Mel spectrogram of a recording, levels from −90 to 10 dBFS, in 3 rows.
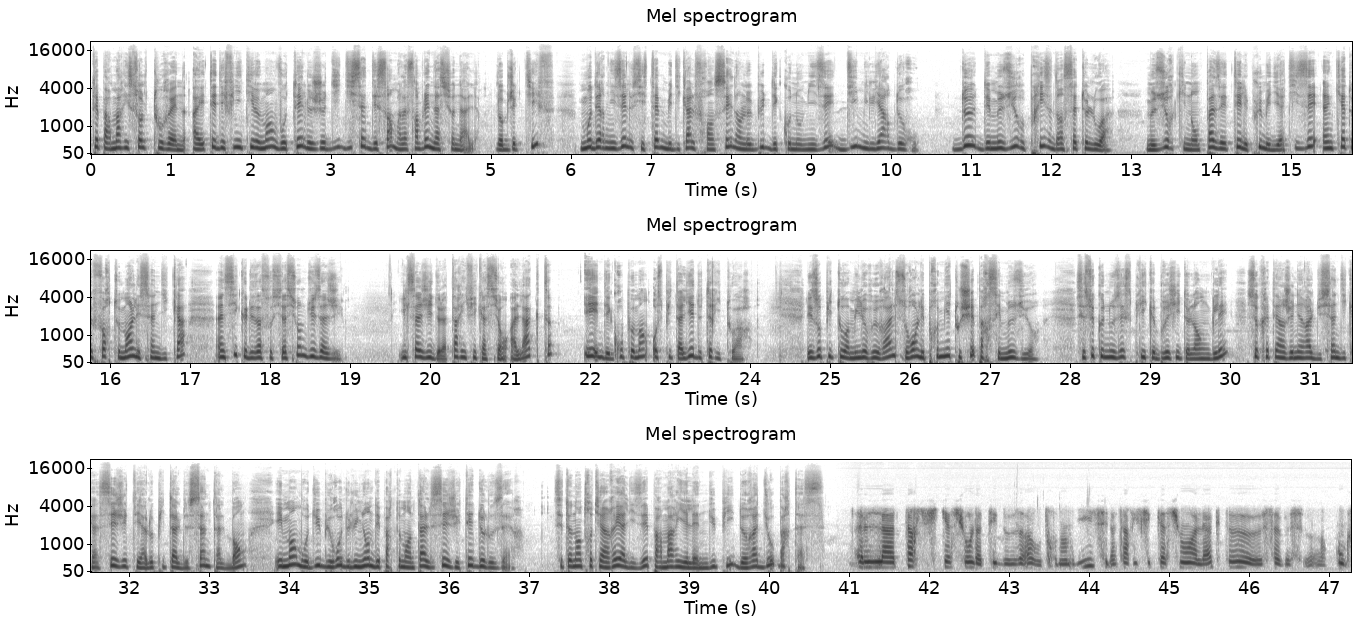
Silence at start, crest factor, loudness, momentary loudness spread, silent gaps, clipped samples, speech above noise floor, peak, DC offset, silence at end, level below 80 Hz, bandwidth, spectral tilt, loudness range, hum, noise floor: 0 s; 18 dB; -21 LUFS; 9 LU; none; under 0.1%; 33 dB; -4 dBFS; under 0.1%; 0 s; -46 dBFS; 16.5 kHz; -5.5 dB/octave; 3 LU; none; -54 dBFS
